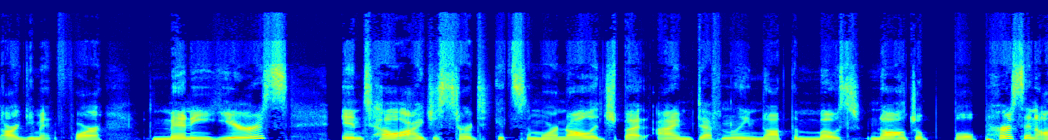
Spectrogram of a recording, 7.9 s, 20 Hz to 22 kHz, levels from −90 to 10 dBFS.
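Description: Three brief smears break into the speech, at 0.35 to 0.42 s just before "for many years until", at 5.79 to 5.85 s between "I'm definitely" and "the most", and at 6.66 to 6.73 s. Each is a momentary wobble where the sound seems to stretch and then blend back. These are short concealed packet losses: about 40 ms of audio never arrived, and the receiver papered over the hole with roughly 30 to 40 ms of extrapolated sound before blending back into the real signal. At 3.62 to 3.74 s, after "until I just started" and before "some more knowledge", the flow stalls into a held, fading tail and then jumps ahead. That is a burst of packet loss, about 80 ms of consecutive audio lost in transit, with the receiver sustaining and fading the last sound for about 85 ms, so the section in between is simply gone.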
